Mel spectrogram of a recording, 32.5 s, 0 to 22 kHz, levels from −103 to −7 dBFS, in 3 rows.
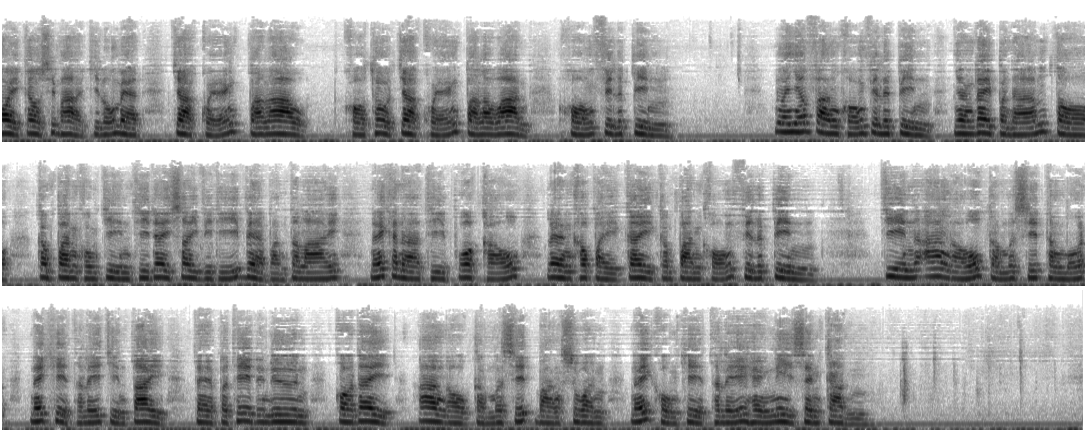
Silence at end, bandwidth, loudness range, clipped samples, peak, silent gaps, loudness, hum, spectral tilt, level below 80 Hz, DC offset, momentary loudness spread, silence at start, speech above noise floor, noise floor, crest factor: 0 s; 13.5 kHz; 3 LU; under 0.1%; -2 dBFS; none; -21 LUFS; none; -6.5 dB/octave; -46 dBFS; under 0.1%; 8 LU; 0 s; 21 dB; -41 dBFS; 20 dB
